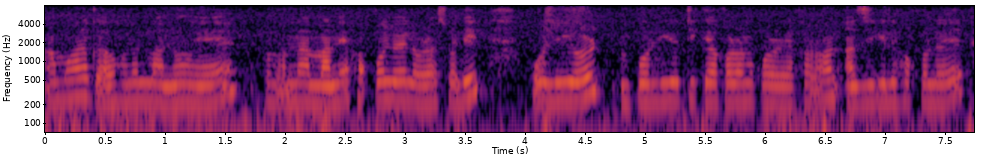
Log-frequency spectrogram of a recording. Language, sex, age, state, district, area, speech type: Assamese, female, 30-45, Assam, Nalbari, rural, spontaneous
